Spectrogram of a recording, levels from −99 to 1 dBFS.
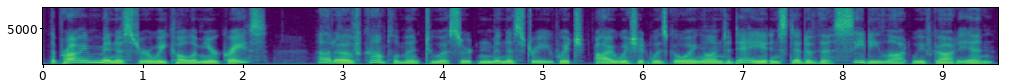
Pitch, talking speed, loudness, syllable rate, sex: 155 Hz, 195 wpm, -18 LUFS, 5.0 syllables/s, female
